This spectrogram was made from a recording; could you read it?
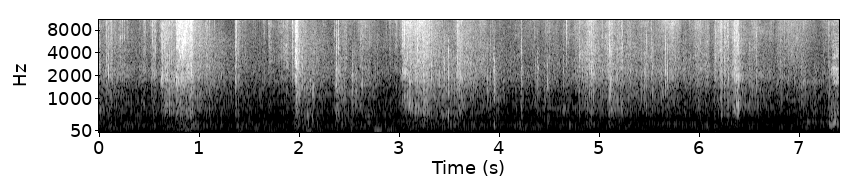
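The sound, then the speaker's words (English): Comic-page wrapping paper crinkles and rustles as it is torn and unwrapped from a Bible, in irregular bursts of crackly handling noise, fairly soft overall, with no talking. “Your Bible is wrapped in comics because it's filled with wonderful stories.”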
